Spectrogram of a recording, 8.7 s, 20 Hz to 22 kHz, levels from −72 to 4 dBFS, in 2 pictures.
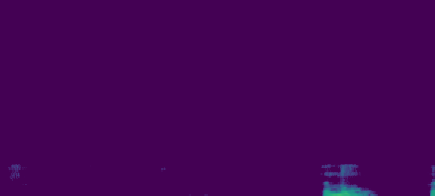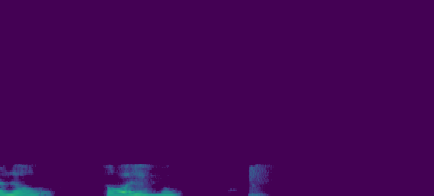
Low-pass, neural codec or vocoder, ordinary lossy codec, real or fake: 3.6 kHz; codec, 16 kHz, 2 kbps, FreqCodec, smaller model; MP3, 32 kbps; fake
